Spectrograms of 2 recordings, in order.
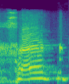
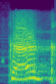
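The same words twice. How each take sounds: First: सैट, the C sounded as S; CAT misread with S. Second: कैट with a hard K sound at the start; CAT read with K. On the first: Teacher offers class a wrong reading, सैट with S sound. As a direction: say सैट with an S instead of K. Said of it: "क्या पढ़ोगे?". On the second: Teacher asks class how C-A-T is read, कैट with K sound. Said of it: "उच्चारण कीजिए". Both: Shown as a demonstration.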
